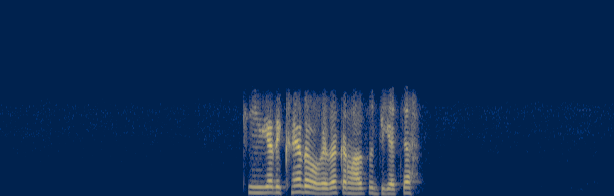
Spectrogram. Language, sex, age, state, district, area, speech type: Dogri, female, 30-45, Jammu and Kashmir, Reasi, rural, conversation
